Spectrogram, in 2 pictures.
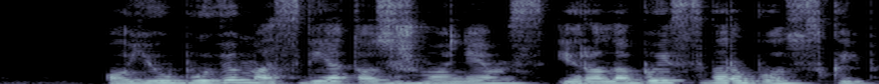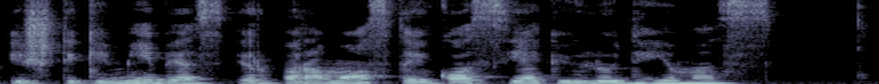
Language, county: Lithuanian, Alytus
